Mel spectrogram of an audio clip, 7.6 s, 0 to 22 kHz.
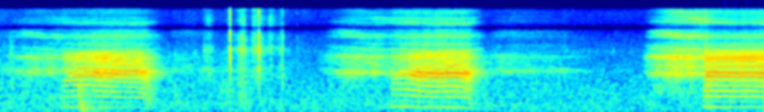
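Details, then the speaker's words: Loud, tonal, bleat-like, sheep-like snores, about three in 7 seconds, with quiet gaps and a few faint clicks, from an adult man (father) sleeping; loud snoring. "Daddy, you're snoring, man. Too much."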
